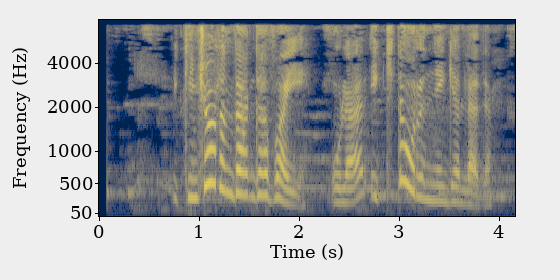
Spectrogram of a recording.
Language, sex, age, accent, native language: Uzbek, female, 19-29, Xorazm, Uzbek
